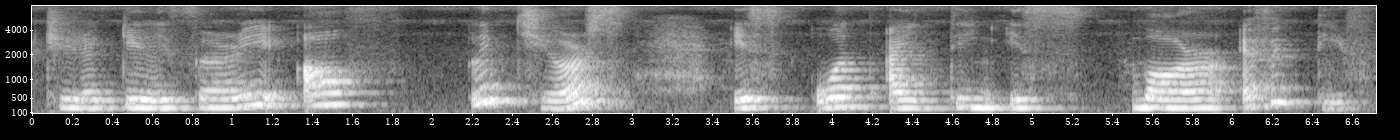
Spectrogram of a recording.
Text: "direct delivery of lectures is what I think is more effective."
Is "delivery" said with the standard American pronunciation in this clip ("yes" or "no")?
no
